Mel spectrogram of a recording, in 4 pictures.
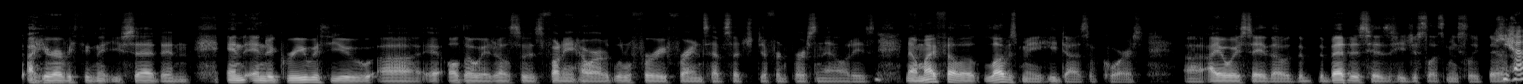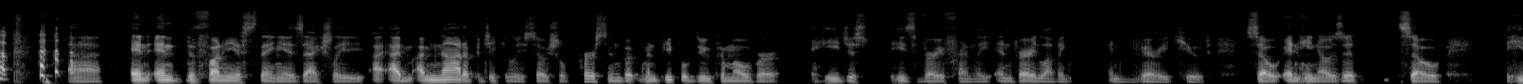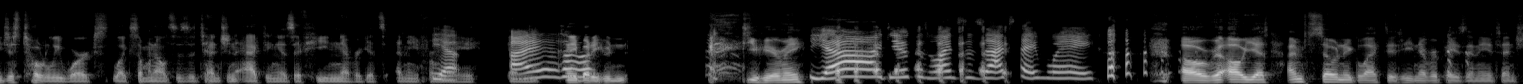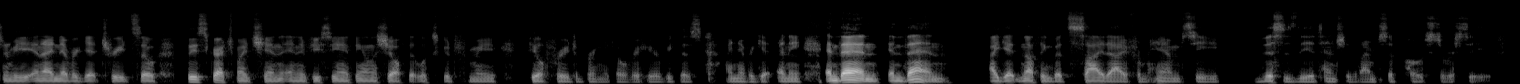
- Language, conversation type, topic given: English, unstructured, Which workplace perks genuinely support you, and what trade-offs would you be willing to accept?
- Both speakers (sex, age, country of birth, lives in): female, 50-54, United States, United States; male, 55-59, United States, United States
- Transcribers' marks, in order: exhale; laughing while speaking: "Yep"; laugh; chuckle; laugh; laugh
